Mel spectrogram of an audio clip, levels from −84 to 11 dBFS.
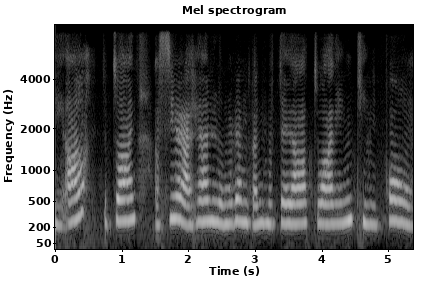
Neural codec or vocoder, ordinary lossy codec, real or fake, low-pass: codec, 16 kHz, 1 kbps, FreqCodec, smaller model; none; fake; 7.2 kHz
